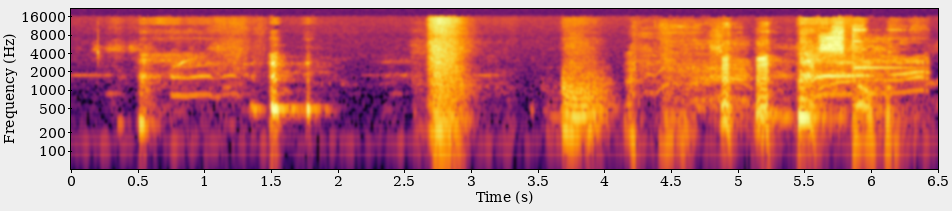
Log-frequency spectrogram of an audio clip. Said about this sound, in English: Hey babe. Hey baby. Guess my fart.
